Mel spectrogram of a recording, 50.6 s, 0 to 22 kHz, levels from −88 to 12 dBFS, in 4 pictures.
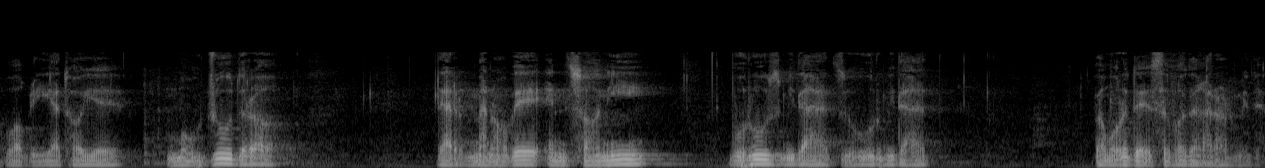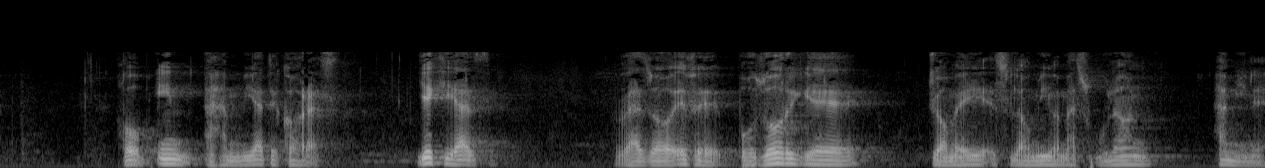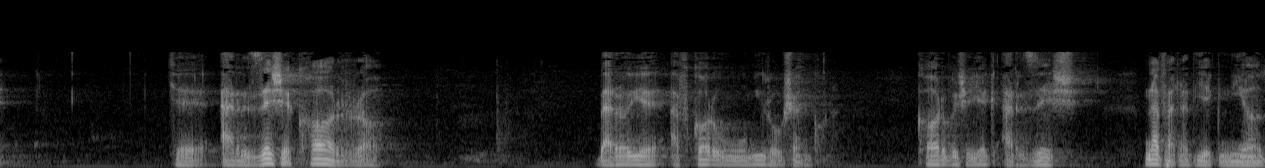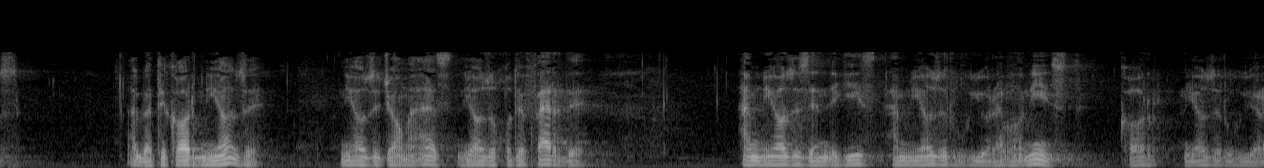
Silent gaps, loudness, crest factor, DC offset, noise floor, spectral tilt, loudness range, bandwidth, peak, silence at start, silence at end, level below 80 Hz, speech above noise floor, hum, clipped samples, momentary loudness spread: none; -31 LUFS; 26 dB; under 0.1%; -67 dBFS; -6.5 dB/octave; 8 LU; 6.4 kHz; -8 dBFS; 0.05 s; 0 s; -52 dBFS; 37 dB; none; under 0.1%; 16 LU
